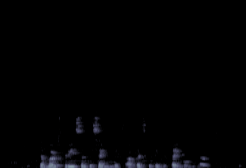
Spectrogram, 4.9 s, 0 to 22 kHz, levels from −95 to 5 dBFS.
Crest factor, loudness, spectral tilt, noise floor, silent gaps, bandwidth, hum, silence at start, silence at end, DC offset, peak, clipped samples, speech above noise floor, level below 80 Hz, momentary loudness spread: 18 dB; -50 LUFS; -7 dB/octave; -88 dBFS; none; 7 kHz; none; 0.8 s; 0.8 s; under 0.1%; -32 dBFS; under 0.1%; 38 dB; -80 dBFS; 15 LU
